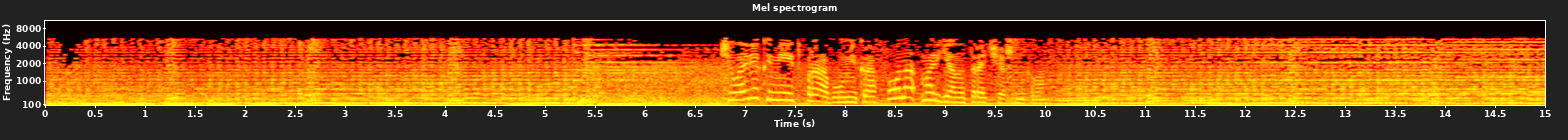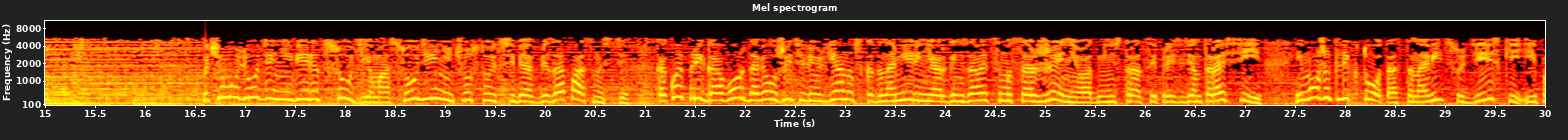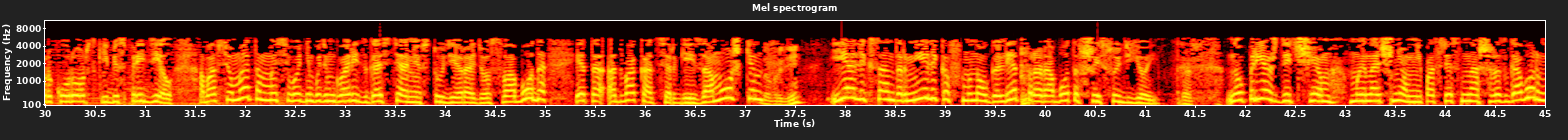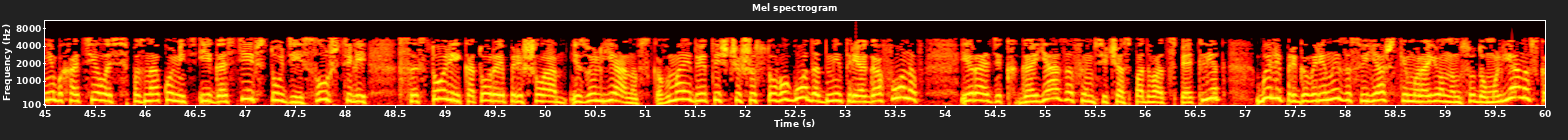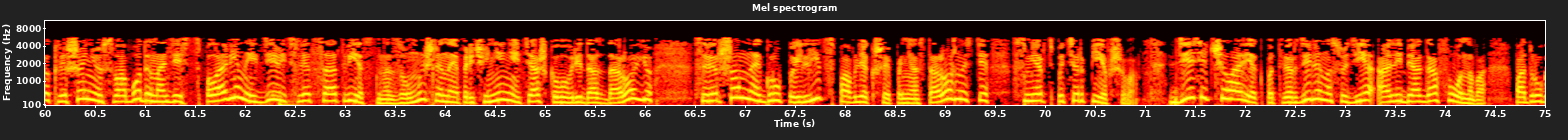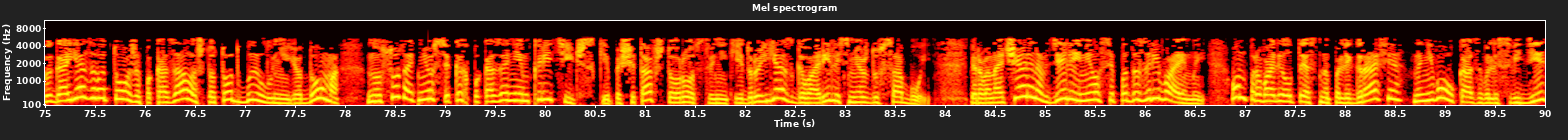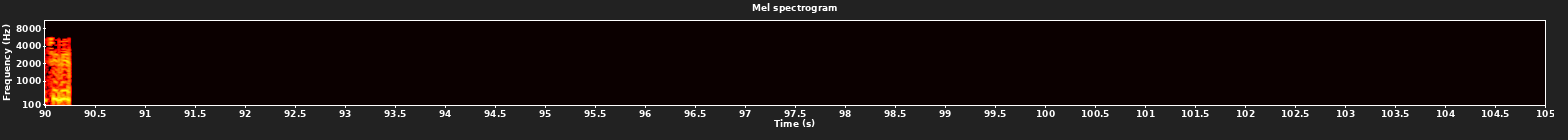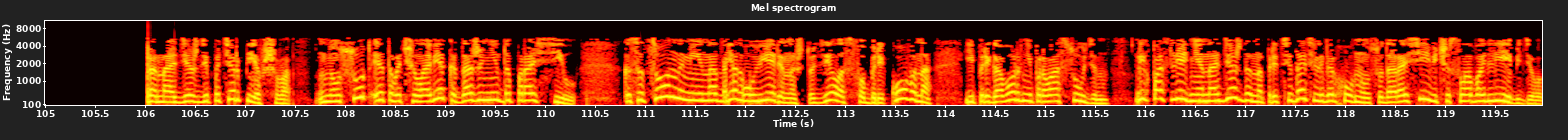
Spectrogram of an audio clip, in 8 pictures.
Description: Почему люди не верят судьям, а судьи не чувствуют себя в безопасности? Какой приговор довел жителей Ульяновска до намерения организовать самосожжение на Красной площади и может ли кто-то остановить судейский и прокурорский беспредел? В студии Радио Свобода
